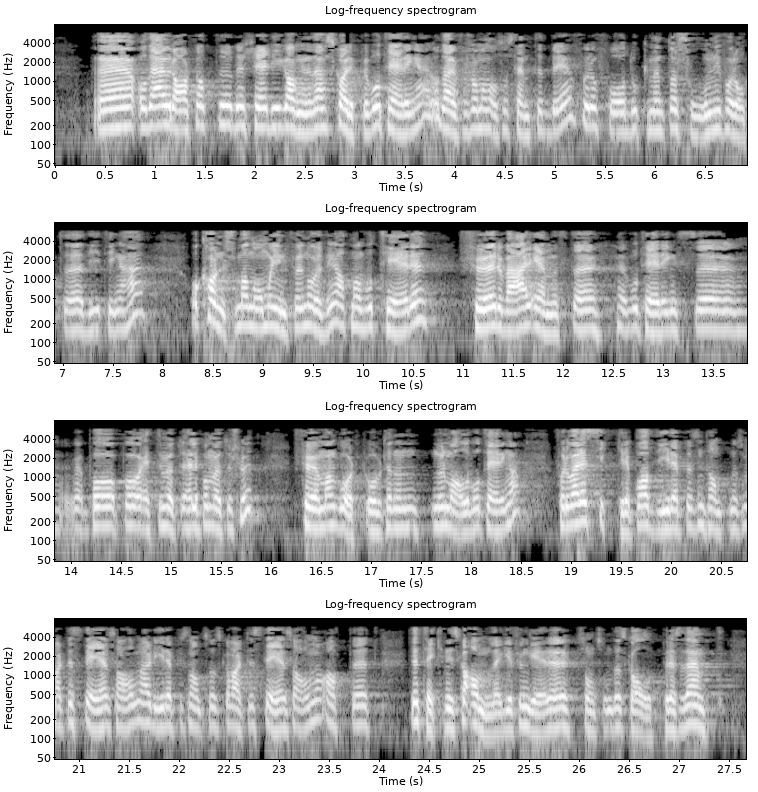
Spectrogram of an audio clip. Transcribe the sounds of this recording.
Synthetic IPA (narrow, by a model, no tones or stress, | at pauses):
ɔd̪ɛæɾjʊɾɑːʈɑt̪d̪ɛʂeːɖɪɡɑŋːənəd̪ɛæskɑɾpəʋʊt̪ʰeːɾɪŋəɾɔd̪æɾfɔɾʂ̬ɔhɑɾmɑnɔsːɔsɛnt̪ɛt̪̚bɾeːʋfɔɾɔfoːd̪ʊkʉmɛnt̪ɑʂuːnn̩ɪfɔɾhɔlt̪ʰɪld̪ɪt̪ʰɪŋːəɦæːɾ | ʔɔkʰɑnʂəmɑnːoːmɔɪnføːɾəɛnɔɾd̪nɪɑt̪mɑnʋʊt̪ʰeːɾəɾ | føːɾʋæːɾeːnəst̪əʋʊt̪ʰeːɾɪŋs | pʰɔpʰɔɛt̪ːəɾmøːt̪əɛlːəɾpʰɔmøːt̪əʂɭʉt̪ː | føːɾmɑnɡoːoːʋəʈʰɪld̪ɛnnːʊɾmɑːləʋʊt̪ʰeːɾɪŋɑ | fɔɾɔʋæːɾəsɪkːəɾəpɔɑt̪̚d̪ɪɾɛpɾəsnt̪ʰɑnt̪ənəsɔmæʈɪlst̪eːəsɑːlənəæɖɪɾɛpɾəsənʰɑnəsɔskɑlʋæːɾəʈʰɪlst̪eːəsɑːlənəɑt̪ | d̪ɛt̪ʰɛknɪskəʔɑnlɛɡːəfʉŋɡeːɾəɾsɔnːsɔmd̪ɛskɑlpʰɾɛsɪd̪ɛnt̪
